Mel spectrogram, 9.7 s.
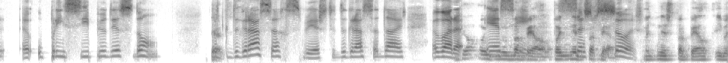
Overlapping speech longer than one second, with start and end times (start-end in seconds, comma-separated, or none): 6.1-8.6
